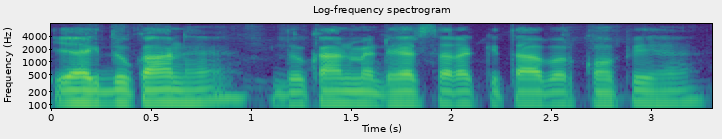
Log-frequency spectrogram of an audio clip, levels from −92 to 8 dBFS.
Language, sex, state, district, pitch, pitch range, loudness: Hindi, male, Jharkhand, Garhwa, 105 Hz, 100-110 Hz, -20 LUFS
